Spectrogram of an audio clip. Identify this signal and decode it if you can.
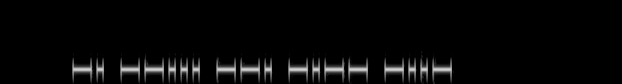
Morse code, heard as a keyed tone, about 20 wpm, 700 Hz. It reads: N7GYX
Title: USA Call Signs - 5 Characters - Repeated 3x - 20wpm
